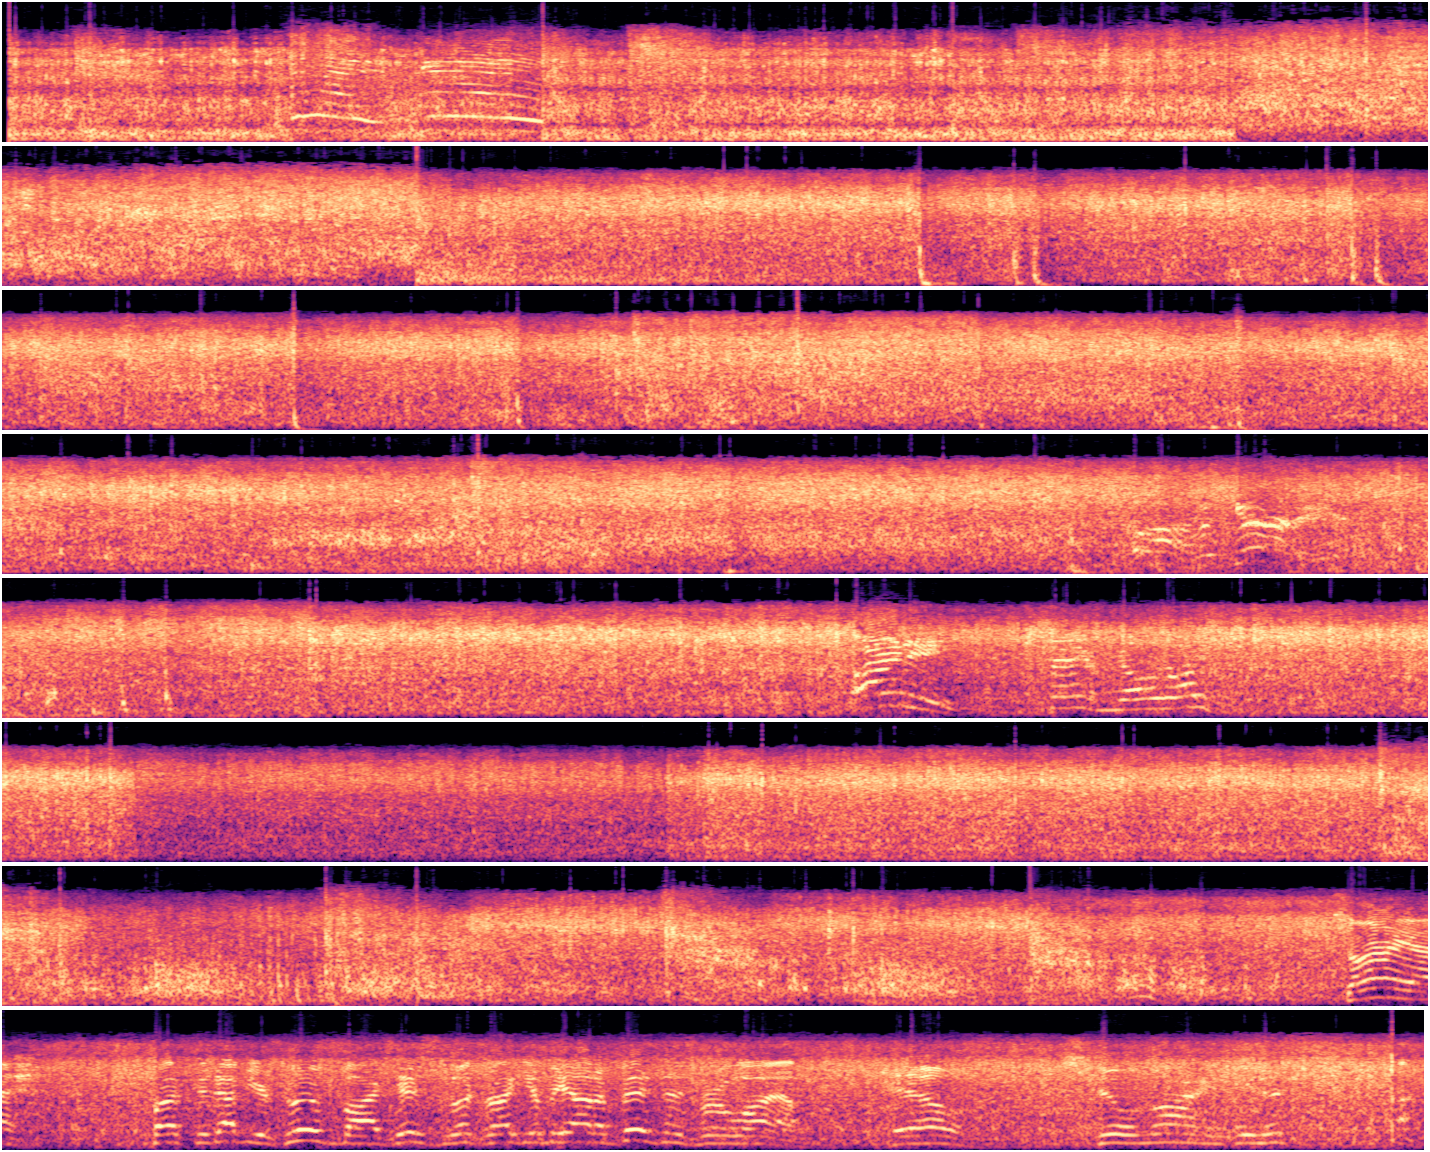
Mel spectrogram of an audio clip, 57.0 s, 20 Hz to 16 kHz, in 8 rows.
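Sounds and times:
loud rushing din: 0.0s - 57.0s
people shouting: 1.4s - 2.8s, 26.9s - 28.2s
knocks and thuds: 11.4s - 22.8s, 26.6s - 27.3s, 28.2s - 30.7s.

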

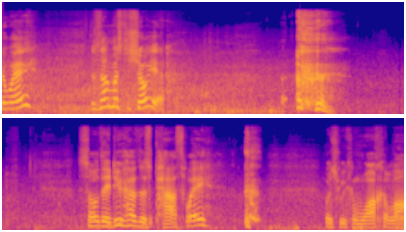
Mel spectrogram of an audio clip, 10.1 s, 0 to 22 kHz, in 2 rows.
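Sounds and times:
man coughing: 3.5s - 4.4s, 8.0s - 8.4s.

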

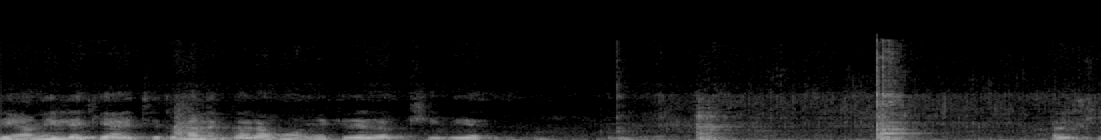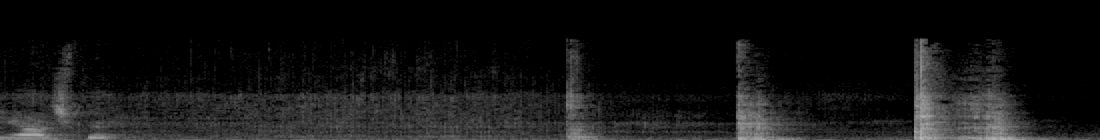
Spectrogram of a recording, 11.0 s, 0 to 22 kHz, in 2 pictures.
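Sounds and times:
faint steady hiss: 0.0s - 11.0s
lid clinking on metal pot: 9.2s - 10.7s.

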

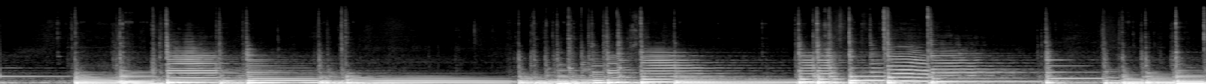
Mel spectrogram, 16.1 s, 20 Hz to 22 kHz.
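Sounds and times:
low sustained bass notes: 0.0s - 16.0s.

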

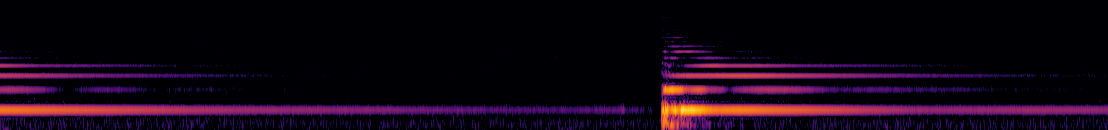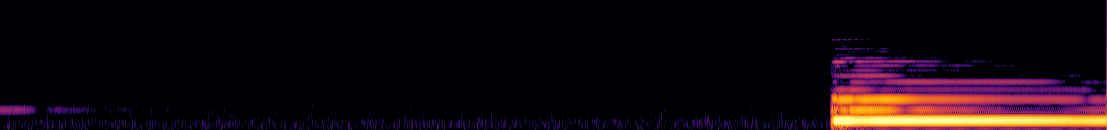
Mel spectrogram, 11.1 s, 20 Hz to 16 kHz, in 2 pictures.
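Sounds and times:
electric guitar note ringing: 0.0s - 6.0s, 9.7s - 11.0s.

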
